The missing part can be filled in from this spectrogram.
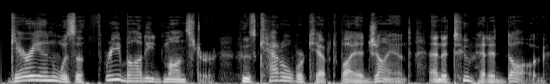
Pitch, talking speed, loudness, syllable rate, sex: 130 Hz, 195 wpm, -17 LUFS, 5.1 syllables/s, male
